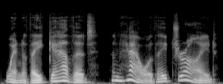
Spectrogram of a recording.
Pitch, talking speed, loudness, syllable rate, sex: 125 Hz, 240 wpm, -18 LUFS, 6.4 syllables/s, male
